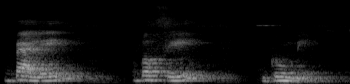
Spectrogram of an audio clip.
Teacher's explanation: words taken from French words which end with et, the T is not pronounced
